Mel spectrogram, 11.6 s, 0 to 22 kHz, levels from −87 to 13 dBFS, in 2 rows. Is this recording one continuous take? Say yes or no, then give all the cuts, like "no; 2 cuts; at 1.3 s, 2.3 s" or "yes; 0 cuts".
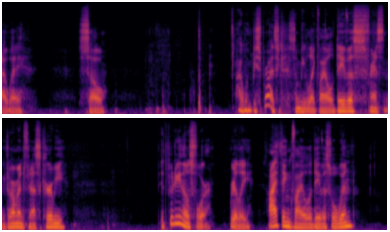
no; 2 cuts; at 4.3 s, 9.7 s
